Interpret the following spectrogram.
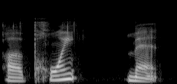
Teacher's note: Don't pronounce the T's in the middle or at the end. Just hold it in the T position.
